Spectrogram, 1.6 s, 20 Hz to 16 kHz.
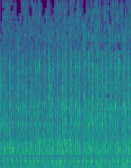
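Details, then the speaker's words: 2007 Toyota Tundra 5.7L 3UR-FE V8, 205,000 miles, cold start idle: fast, even metallic chatter from bank 1 that only sometimes occurs and fades once warm; failed hydraulic timing chain tensioner suspected, not confirmed. "and only sometimes this side of engine is making this noise listen to it it will apparently disappear after a while and then it will not come"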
